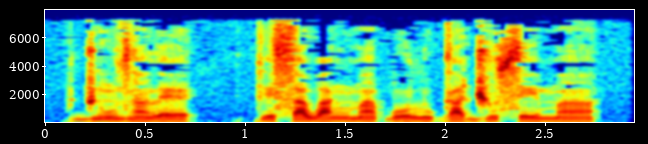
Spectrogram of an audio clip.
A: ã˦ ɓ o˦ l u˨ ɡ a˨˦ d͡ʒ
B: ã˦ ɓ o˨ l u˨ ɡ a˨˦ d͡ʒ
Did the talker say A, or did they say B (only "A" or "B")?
B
